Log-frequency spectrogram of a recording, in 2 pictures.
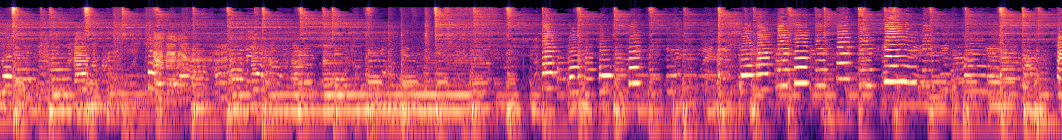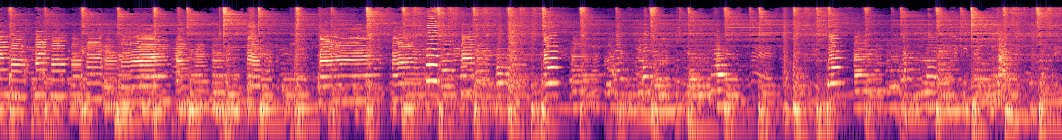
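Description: Small Dixieland jazz band playing live: baritone saxophone and trumpet over double bass, guitar and drums, with a steady beat and a long held low horn note a few seconds in.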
